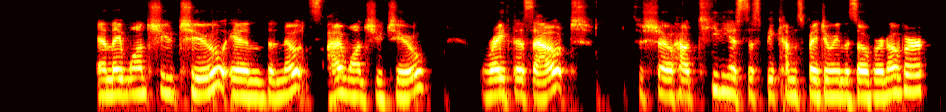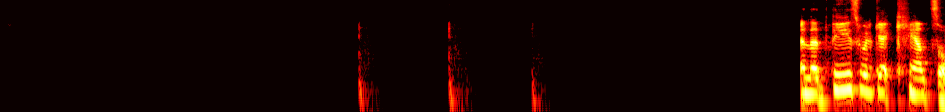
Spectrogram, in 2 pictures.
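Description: A woman speaks calmly and explains into a close microphone, with pauses.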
